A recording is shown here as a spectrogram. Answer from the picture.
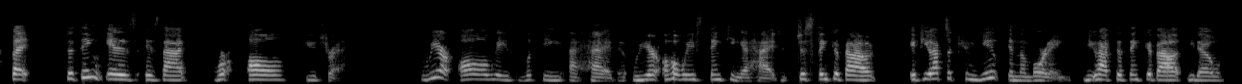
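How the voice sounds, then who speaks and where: A woman talks in a normal speaking voice at a moderate pace, fairly high in pitch with ordinary pitch variation. The sound is dry and close, without echo. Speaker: strategic foresight consultant. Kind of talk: online presentation. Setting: video call.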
